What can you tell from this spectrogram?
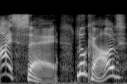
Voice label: "grenade", Speech; Worms Armageddon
